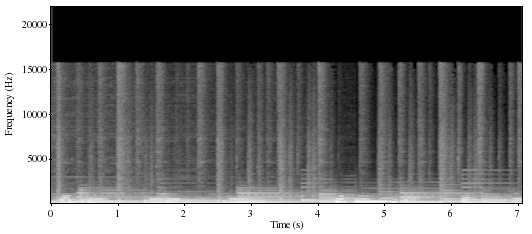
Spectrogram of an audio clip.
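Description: Background music led by a piano or electric piano in a light jazz style.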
